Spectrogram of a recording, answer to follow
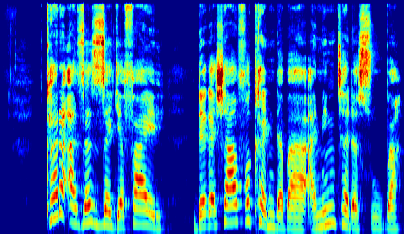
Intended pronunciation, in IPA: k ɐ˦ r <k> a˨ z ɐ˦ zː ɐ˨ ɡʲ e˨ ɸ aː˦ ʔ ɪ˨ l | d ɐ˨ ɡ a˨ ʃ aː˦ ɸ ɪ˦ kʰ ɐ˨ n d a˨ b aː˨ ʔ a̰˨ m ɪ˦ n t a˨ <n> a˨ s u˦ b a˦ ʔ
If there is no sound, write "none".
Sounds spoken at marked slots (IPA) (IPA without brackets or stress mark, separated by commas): ʔ, d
